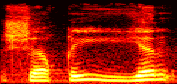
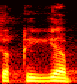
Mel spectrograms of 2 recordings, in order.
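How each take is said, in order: First: The word ends with an 'an' nasal ending. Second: The word ends with a long 'a' vowel. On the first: The reading continues without stopping. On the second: The reader stops at this word.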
